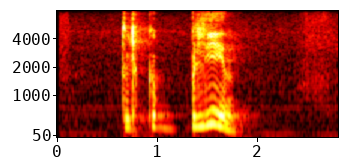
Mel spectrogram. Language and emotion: Russian, angry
